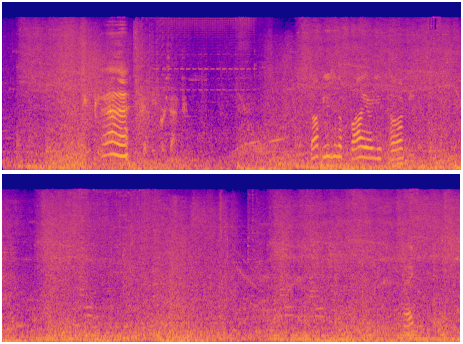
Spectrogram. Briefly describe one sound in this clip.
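Laser beams zap and crackle.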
